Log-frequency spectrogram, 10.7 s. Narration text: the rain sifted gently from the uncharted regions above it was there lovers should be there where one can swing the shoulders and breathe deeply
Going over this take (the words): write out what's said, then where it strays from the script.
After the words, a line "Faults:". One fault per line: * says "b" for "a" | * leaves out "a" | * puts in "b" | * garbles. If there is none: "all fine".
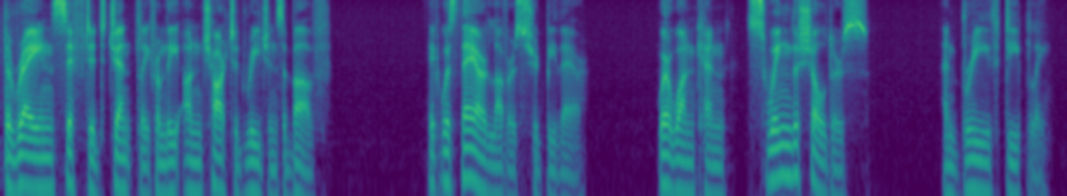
the rain sifted gently from the uncharted regions above it was there lovers should be there where one can swing the shoulders and breathe deeply
Faults:
all fine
